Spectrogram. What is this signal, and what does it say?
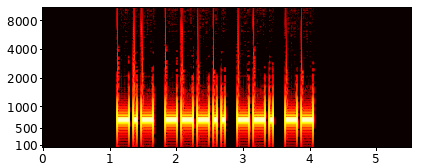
Morse code, heard as a keyed tone, about 21 wpm, 700 Hz. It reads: K8GM
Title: Speed Racing - USA 1x2 Call Signs 17wpm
